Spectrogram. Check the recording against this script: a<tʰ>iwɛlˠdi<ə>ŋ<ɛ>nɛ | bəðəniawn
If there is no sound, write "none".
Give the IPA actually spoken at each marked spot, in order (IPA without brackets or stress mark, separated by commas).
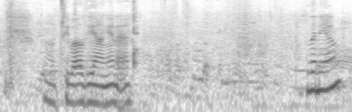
tʰ, a, ɛ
